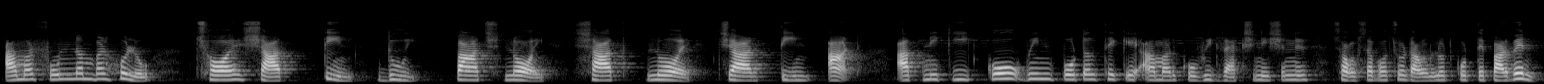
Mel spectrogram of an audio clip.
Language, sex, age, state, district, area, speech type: Bengali, female, 18-30, West Bengal, Paschim Bardhaman, urban, read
